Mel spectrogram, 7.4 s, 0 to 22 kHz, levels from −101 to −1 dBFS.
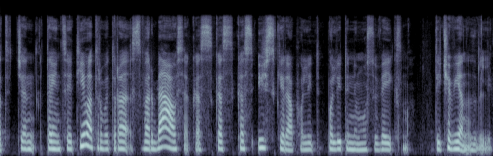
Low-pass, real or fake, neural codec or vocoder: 14.4 kHz; real; none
